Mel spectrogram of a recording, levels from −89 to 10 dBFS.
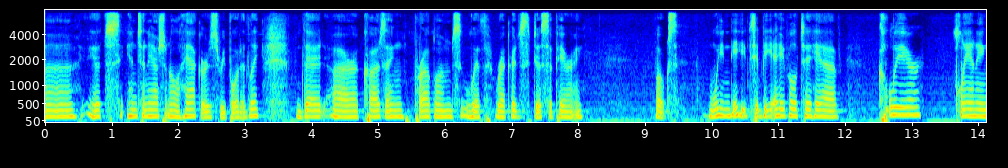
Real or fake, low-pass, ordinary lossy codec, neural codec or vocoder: real; 7.2 kHz; MP3, 48 kbps; none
